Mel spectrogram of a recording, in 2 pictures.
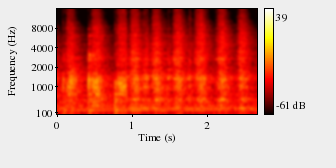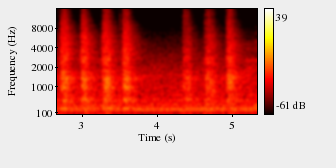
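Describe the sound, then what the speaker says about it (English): Fresh turmeric rubbed over a fine grater, a close, soft rasping in steady rhythmic strokes, each scrape a quick dry swish, with a brief pause near the end before a few more strokes. "I'm going to take my very fine grater and just going to grate up some turmeric."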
